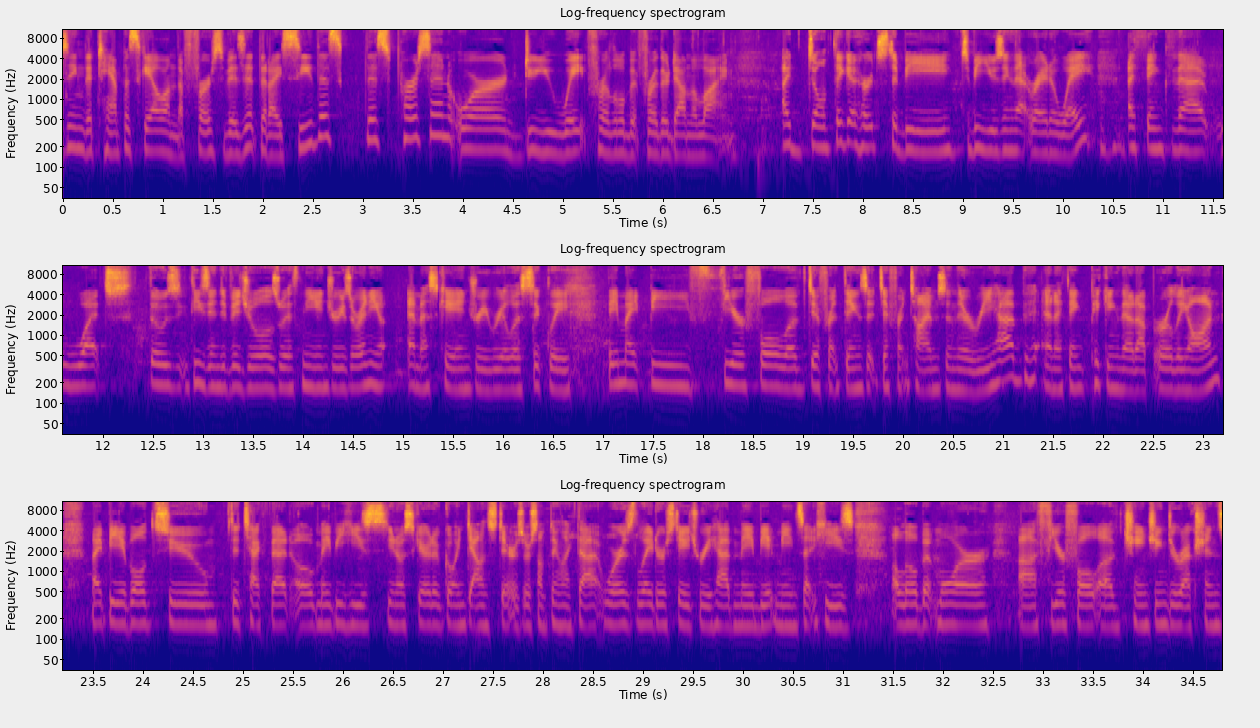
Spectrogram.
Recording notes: LIVE from the WCPT Conference in Geneva, Switzerland. I am coming to you live from Geneva, Switzerland at the WCPT meeting and right now I have the distinct pleasure of sitting across a table.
